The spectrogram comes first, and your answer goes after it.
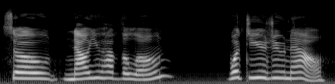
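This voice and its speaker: A young woman playing an earnest researcher searching for her birth family in an educational radio drama, speaking clearly and conversationally. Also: high voice, measured pace, a bit bright, no echo. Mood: warm, upbeat. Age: young adult.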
